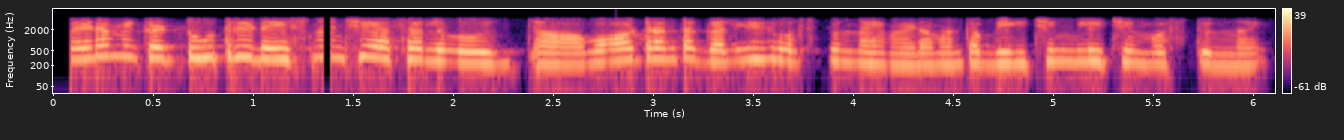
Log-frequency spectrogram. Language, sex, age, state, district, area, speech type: Telugu, female, 18-30, Telangana, Peddapalli, rural, conversation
